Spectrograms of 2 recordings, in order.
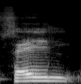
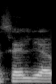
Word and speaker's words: Selye: comparándola con la de Selye, es que no sé si es Selye, Ya ya por la que pronunciación, Sail, algunos dicen Celia, a otros les dicen como Sail, también la encuentras.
